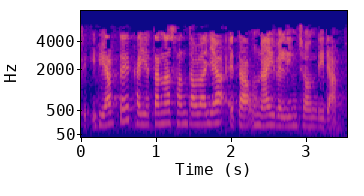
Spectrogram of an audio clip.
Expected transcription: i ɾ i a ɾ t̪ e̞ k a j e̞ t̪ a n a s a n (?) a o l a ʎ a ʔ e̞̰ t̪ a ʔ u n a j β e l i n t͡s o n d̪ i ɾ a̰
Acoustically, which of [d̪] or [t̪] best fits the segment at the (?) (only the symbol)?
t̪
